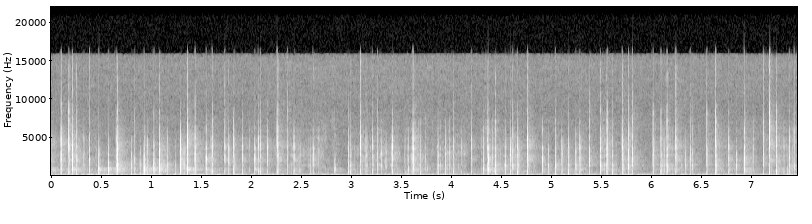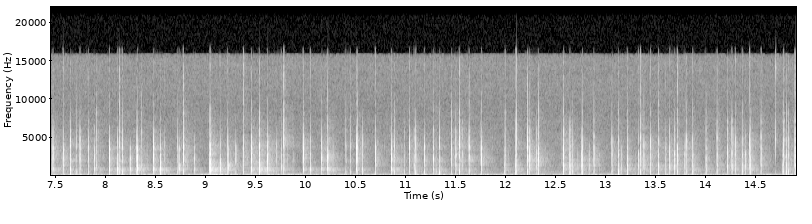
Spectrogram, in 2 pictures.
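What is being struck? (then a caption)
Plastic remote control with rubber buttons. Long pink nails tap and scratch the colored rubber buttons of a flat, hollow black plastic LED remote control. Dense, rapid, bright clicks and crinkly scratches run continuously throughout, with short dry ticks that stop almost instantly.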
